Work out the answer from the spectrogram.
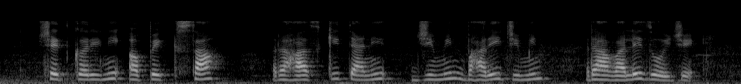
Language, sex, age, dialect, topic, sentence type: Marathi, female, 31-35, Northern Konkan, agriculture, statement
